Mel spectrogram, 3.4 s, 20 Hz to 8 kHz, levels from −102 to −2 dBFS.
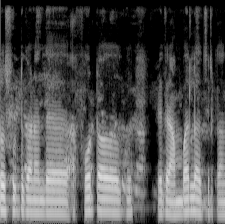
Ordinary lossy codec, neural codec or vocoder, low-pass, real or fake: none; vocoder, 44.1 kHz, 128 mel bands every 256 samples, BigVGAN v2; 7.2 kHz; fake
